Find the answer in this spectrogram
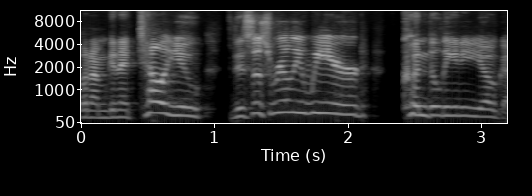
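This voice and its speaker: A woman's plain, everyday voice at a moderate pace, with lively intonation. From US. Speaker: pain-free movement specialist and social justice consultant. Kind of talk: casual interview conversation.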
